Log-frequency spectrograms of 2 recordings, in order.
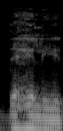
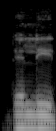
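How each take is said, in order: First: The first vowel is 'e' followed by 'h'. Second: The first vowel is 'i' with double 'l'. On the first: The original name found on old coins. "D E H L I. This is the real pronunciation or the original pronunciation" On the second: A shortened, everyday form of the name. "some people even call it Delhi. Delhi, D I L L I"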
